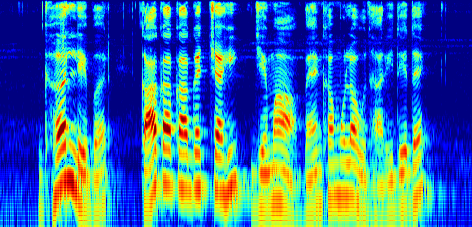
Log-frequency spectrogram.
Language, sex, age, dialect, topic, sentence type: Chhattisgarhi, male, 18-24, Western/Budati/Khatahi, banking, question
